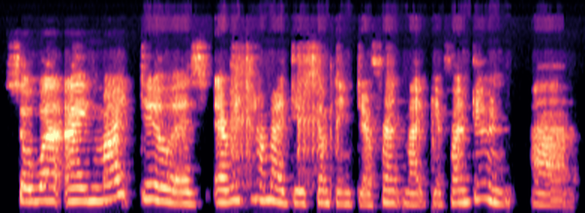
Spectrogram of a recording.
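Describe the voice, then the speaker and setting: A woman's voice: on the high side, steady tone, moderate pace, vocal fry, muffled recording, a little hiss or hum. An American woman chatting casually and rambling as she crafts on a livestream, often repeating her words. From United States. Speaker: craft streamer.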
